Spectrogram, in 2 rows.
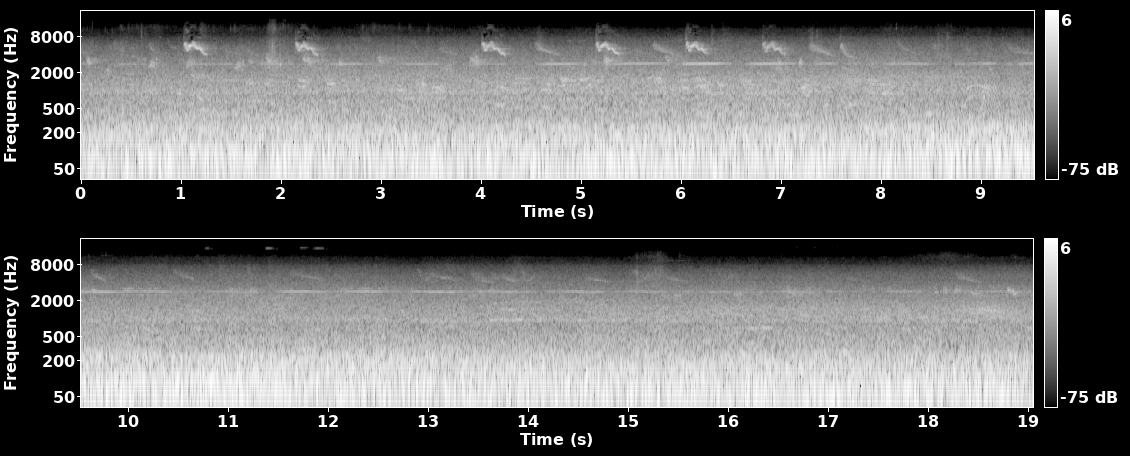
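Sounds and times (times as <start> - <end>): small birds chirping: 0.0 - 10.9
low rumble of city traffic: 0.0 - 19.0.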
